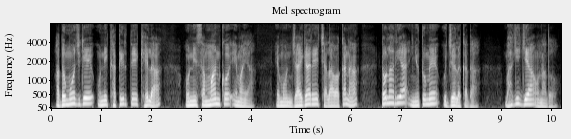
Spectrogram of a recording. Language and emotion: Santali, neutral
